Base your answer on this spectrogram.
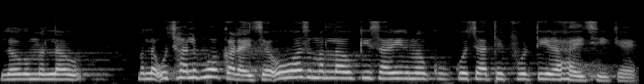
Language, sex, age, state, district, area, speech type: Maithili, female, 30-45, Bihar, Begusarai, rural, spontaneous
